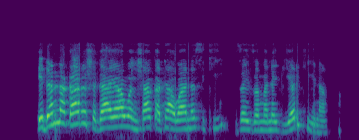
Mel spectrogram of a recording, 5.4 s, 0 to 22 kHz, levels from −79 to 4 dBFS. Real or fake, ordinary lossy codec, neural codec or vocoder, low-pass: fake; Opus, 32 kbps; codec, 16 kHz, 16 kbps, FreqCodec, smaller model; 7.2 kHz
